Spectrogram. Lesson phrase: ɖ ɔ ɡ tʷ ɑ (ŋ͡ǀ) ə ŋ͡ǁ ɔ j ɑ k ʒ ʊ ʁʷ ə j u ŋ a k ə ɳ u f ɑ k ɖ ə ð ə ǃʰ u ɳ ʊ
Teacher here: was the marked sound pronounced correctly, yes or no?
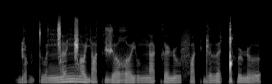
yes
